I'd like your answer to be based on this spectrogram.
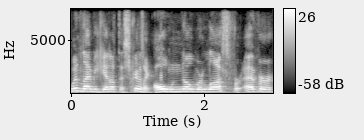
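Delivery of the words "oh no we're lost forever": normal talking voice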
